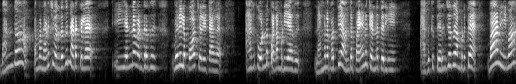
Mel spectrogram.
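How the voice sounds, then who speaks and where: A woman's cartoonish character voice, pitched extremely high. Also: moderate pace. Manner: loud, forceful.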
